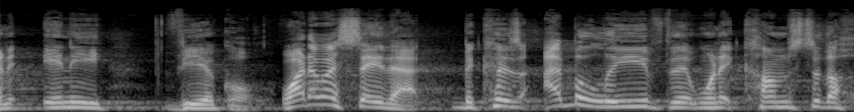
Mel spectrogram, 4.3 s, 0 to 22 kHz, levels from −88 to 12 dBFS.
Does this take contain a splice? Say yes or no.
yes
